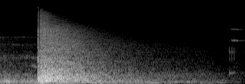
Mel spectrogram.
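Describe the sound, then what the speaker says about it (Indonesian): A single gunshot in a film as a man is shot from behind: one sharp, loud crack followed by a long, fading reverberant tail, with nothing else around it. "kesempatan itu dimanfaatkan Winstead untuk menembak John dari belakang"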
